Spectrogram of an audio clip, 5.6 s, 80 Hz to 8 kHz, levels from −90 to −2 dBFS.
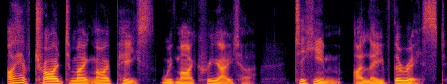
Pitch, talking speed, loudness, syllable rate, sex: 125 Hz, 170 wpm, -19 LUFS, 4.0 syllables/s, female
